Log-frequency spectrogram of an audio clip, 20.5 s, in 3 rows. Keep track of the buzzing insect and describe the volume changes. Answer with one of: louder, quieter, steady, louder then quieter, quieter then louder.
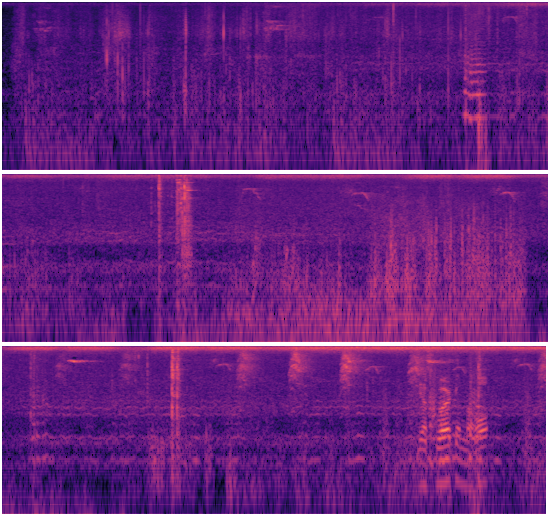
louder.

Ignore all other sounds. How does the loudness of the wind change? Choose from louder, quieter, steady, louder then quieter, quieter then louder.
louder then quieter.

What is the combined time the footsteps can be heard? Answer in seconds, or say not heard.
7 s.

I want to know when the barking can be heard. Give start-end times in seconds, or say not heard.
not heard.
